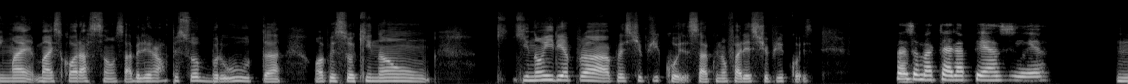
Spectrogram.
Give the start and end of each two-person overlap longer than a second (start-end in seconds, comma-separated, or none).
none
